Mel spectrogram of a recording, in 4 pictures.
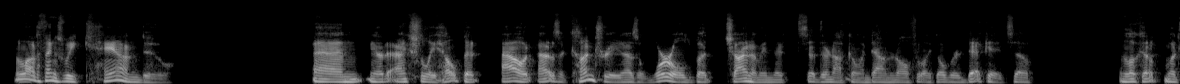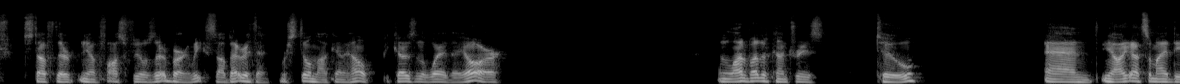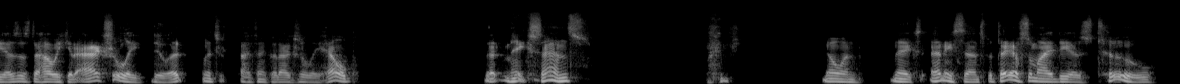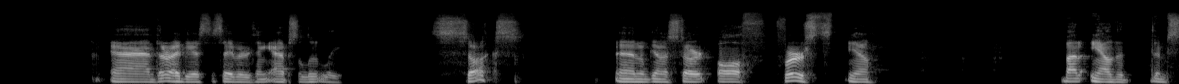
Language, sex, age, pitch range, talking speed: English, male, 30-49, 105-130 Hz, 165 wpm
